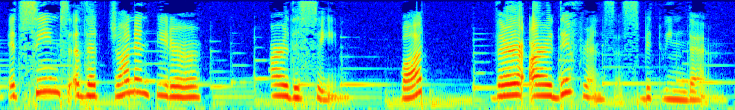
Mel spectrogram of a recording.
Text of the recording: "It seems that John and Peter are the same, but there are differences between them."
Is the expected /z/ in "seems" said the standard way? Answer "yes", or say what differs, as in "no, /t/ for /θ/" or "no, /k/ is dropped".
no, /s/ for /z/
